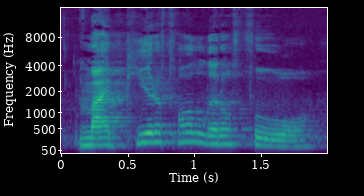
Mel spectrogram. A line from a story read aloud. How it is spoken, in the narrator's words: Daisy cooed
